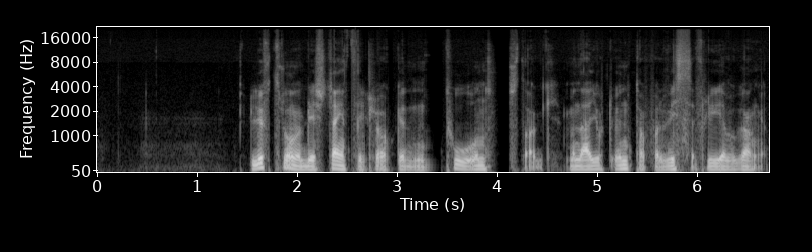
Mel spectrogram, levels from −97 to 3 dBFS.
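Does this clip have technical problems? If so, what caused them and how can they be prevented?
Yes, there are three kinds of fault here.

From 2.57 to 3.46 s there's a repeated stalls (stutter) problem: thirteen little hold-ups, the longest about 148 ms, fill roughly a third of that stretch. Packets kept showing up late, so the jitter buffer kept draining and the receiver stretched out the last sound each time, which drags the speech without losing anything. A deeper adaptive jitter buffer and a steadier network path with less congestion would keep this from happening.

At 3.92 s the audio freezes for about 0.2 s, up to 4.14 s. The held sound dies away into silence for the last 130 ms, then the speech picks up where it left off. This is likely a call audio freeze, with packets held up in transit until the buffer ran dry. Prioritising voice traffic with QoS and avoiding Wi-Fi congestion or network handovers mid-call would help prevent it.

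Twice near the end the speech slows down while its pitch stays the same. From 5.09 to 5.73 s it runs at 92% speed with about 63 ms added, and from 6.13 s to the end it runs at 89% with about 78 ms added. That's a jitter buffer slow-down: the receiver repeated pitch periods to rebuild its reserve, which leaves sounds slightly drawn out. Starting with a larger buffer target, so it doesn't need to catch up later, would avoid this.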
